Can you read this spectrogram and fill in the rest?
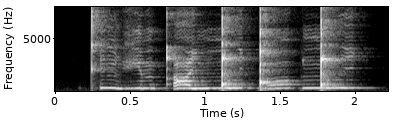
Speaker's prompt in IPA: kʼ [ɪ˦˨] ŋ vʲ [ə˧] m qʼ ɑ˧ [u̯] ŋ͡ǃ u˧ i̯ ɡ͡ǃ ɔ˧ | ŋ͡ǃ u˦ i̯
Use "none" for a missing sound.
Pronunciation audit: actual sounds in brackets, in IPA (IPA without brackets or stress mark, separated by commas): ɪ˦˨, ɛ˧, i̯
